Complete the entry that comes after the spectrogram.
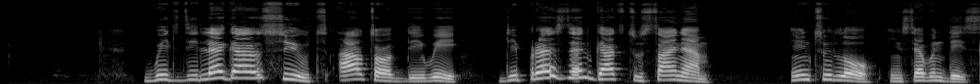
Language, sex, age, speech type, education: Nigerian Pidgin, male, 30-45, spontaneous, tertiary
